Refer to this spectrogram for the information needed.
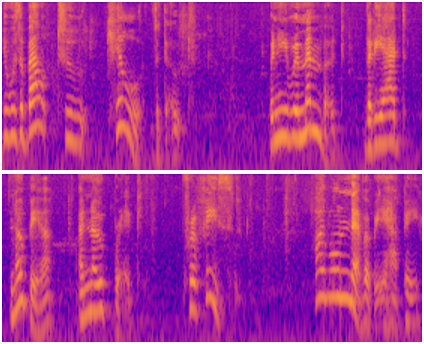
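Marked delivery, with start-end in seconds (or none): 9.7-11.2 sighing, with a sigh. Gimel Ninurta, with no beer or bread for a feast, speaks: sighing. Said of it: "sighed Gimel Ninurta".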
